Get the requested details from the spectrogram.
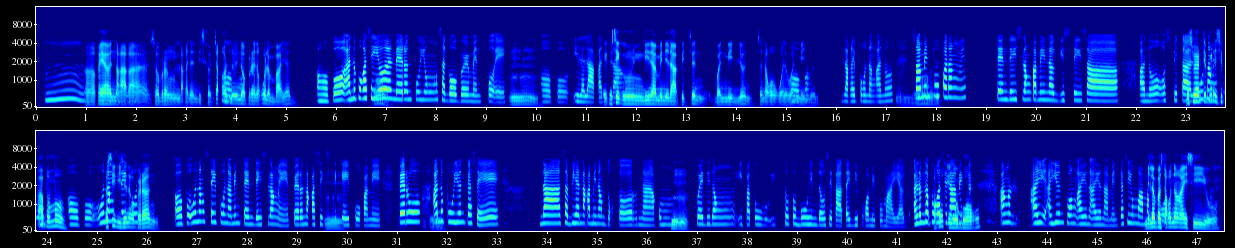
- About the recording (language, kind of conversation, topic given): Filipino, unstructured, Paano mo pinapalakas ang iyong loob kapag nadadapa ka sa mga problema?
- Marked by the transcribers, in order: unintelligible speech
